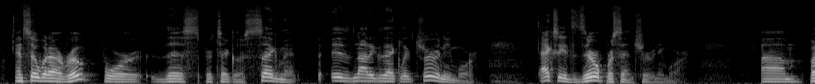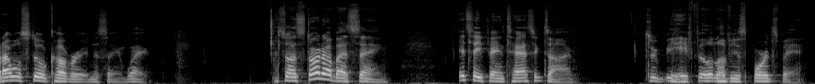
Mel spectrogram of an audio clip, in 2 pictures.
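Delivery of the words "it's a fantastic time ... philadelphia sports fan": giggling, laughing through words, barely getting them out. Reading out a line from an outdated script: laughing while talking. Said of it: "I can't get that sentence out without laughing".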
